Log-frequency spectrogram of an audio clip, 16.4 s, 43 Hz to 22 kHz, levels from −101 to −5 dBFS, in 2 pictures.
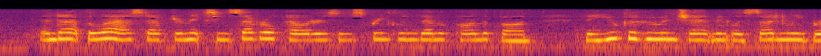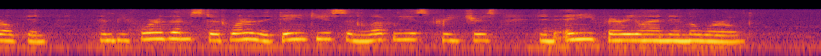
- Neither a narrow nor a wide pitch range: No, narrow, 2.0 semitones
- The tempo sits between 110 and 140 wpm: Yes, slow, 135 wpm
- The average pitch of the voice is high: Yes, very high, 265 Hz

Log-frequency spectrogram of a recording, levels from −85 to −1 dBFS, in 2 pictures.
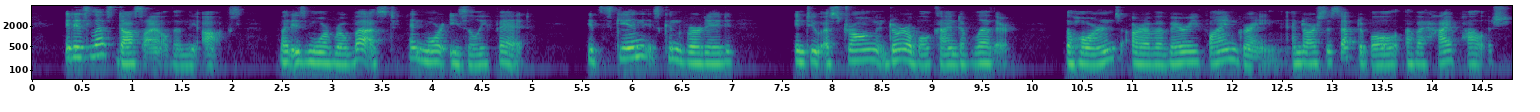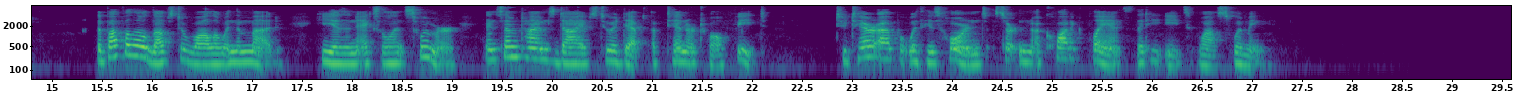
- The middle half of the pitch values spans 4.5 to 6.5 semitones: No, average, 3.8 semitones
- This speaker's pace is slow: No, average, 160 wpm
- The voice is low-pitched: No, medium, 170 Hz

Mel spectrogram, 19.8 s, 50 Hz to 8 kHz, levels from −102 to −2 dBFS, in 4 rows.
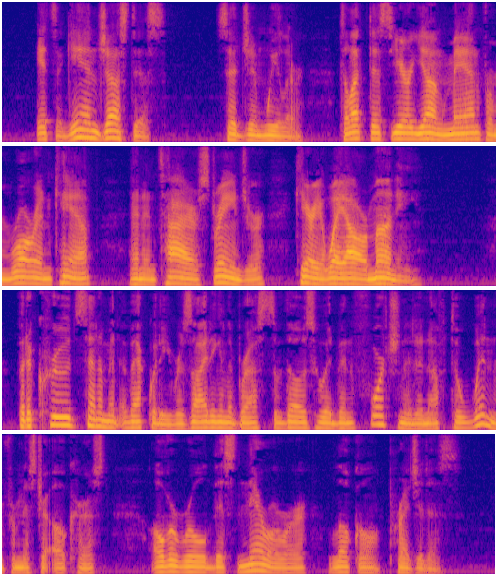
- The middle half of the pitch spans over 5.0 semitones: No, average, 3.7 semitones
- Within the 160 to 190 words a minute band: No, average, 150 wpm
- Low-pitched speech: Yes, low, 110 Hz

